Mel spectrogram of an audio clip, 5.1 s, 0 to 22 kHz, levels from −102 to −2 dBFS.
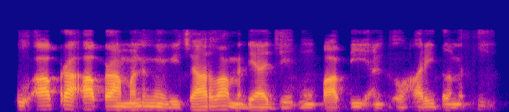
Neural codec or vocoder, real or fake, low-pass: autoencoder, 48 kHz, 32 numbers a frame, DAC-VAE, trained on Japanese speech; fake; 7.2 kHz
